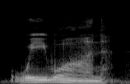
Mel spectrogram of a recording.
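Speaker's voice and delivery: worn-out, tired, weary. After the Socs run, a bloodied fighter announces the result, in a tired voice. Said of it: "announced in a tired voice".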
